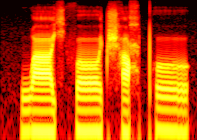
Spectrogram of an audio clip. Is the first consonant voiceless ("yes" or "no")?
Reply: no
